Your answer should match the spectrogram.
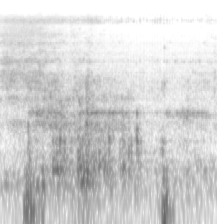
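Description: Mountain bike rolling fast down a trail covered in dry leaves: the tyres crunch and hiss through the leaf litter, with scattered knocks and rattles from the bike over roots and bumps. A thin steady tone runs through the middle.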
